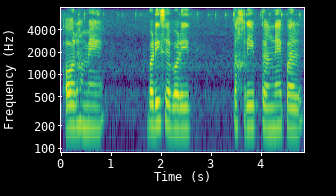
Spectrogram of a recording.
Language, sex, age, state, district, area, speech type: Urdu, female, 30-45, Telangana, Hyderabad, urban, spontaneous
